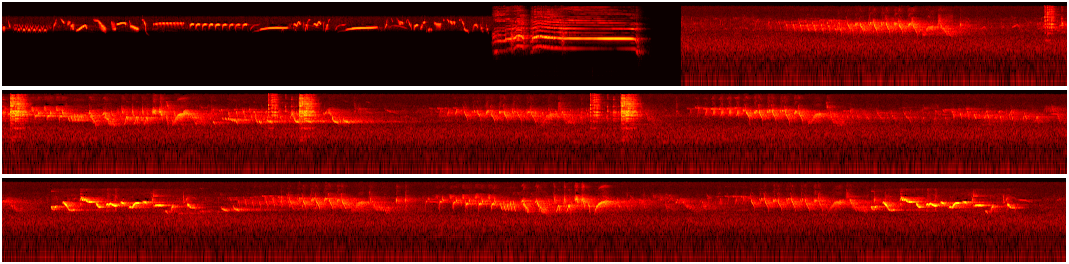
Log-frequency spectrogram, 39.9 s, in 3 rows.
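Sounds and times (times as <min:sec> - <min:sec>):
birds chirping and singing: 0:00.0 - 0:06.5, 0:08.6 - 0:39.9
steady hiss: 0:08.5 - 0:39.9.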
